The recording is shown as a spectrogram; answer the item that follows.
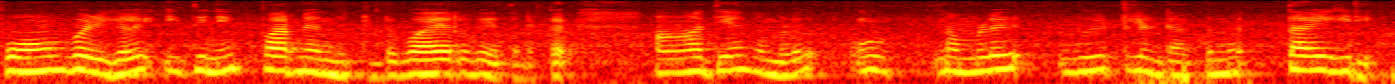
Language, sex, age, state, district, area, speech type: Malayalam, female, 30-45, Kerala, Kannur, rural, spontaneous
